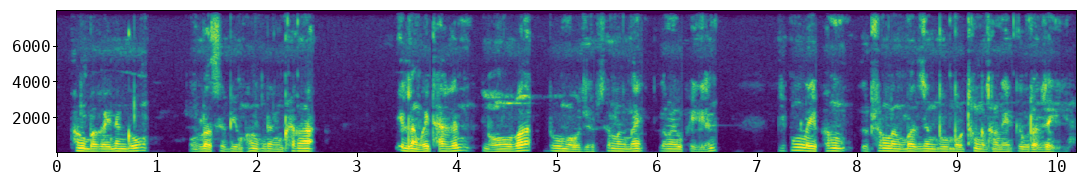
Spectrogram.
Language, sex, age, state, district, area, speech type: Bodo, male, 45-60, Assam, Kokrajhar, rural, spontaneous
